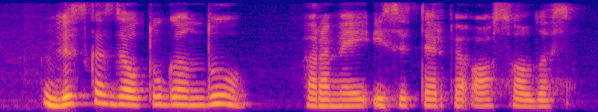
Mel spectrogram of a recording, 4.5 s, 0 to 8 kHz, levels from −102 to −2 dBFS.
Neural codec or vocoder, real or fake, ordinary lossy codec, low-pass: autoencoder, 48 kHz, 128 numbers a frame, DAC-VAE, trained on Japanese speech; fake; AAC, 32 kbps; 7.2 kHz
